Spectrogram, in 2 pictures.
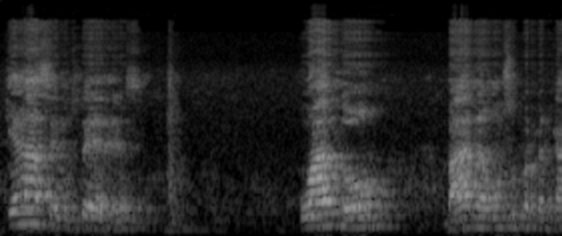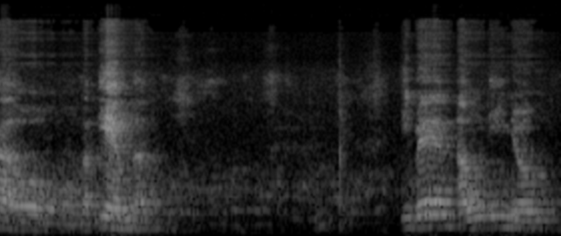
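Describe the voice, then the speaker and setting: A Mexican man leads a church Bible lesson in a high voice, talking with his listeners and tossing them questions. He is recorded from far off in a hugely echoing room, with a faint hiss behind. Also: drawn-out words, long pauses. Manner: asks the congregation questions, tags with "¿sí?" and "¿verdad?". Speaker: preacher teaching a Bible class. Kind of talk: conversational Bible lesson to a congregation. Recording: very echoey room, mic far off.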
